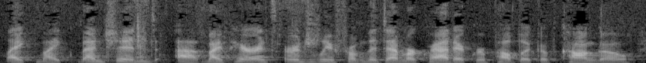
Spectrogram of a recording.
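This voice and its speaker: Low-voiced woman speaking on a panel. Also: completely flat delivery, fast, fairly bright tone. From Germany, Luxembourg and Michigan. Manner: earnest and explanatory. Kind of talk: panel discussion remarks.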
